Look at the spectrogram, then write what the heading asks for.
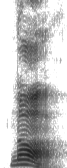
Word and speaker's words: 那: This is the meaning of 那 to help remember the pronunciation of 那 you can think of the first syllable in the place name Narnia from C.S.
